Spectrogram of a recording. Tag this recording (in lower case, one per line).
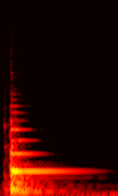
music
bowed string instrument
musical instrument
